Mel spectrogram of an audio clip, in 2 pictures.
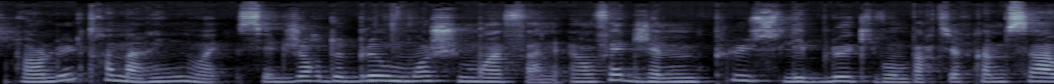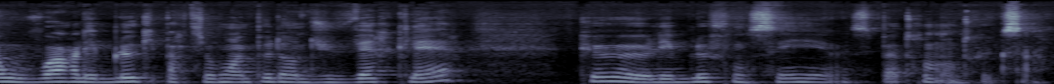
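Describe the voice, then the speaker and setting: A woman's voice: fairly low pitch, fairly even intonation, moderate pace, warm tone. A French woman hosting a watercolour channel, chatting casually with many fillers as she paints color swatches. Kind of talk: casual art demo narration.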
